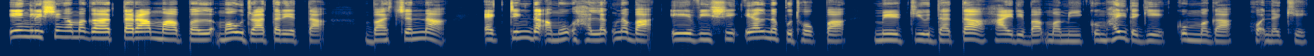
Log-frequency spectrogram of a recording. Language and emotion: Manipuri, neutral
